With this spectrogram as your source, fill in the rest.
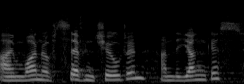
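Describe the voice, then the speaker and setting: In a Scottish accent, a woman talks with a medium pitch. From Scotland, Edinburgh. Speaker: guest speaker, traveller. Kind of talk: travel presentation to audience. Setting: ship theatre stage with audience.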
